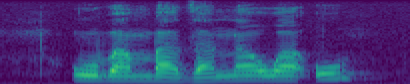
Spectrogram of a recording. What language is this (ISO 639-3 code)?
ven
